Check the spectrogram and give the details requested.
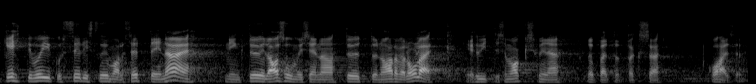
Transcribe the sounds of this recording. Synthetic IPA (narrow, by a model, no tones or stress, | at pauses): ke̞ht̪ivɤjɡ̥ust̪se̞lʲːist̪vɤjmɑlust̪e̞t̪ːeejnæeniŋɡ̥t̪ø̞ːleɑsumise̞nɑt̪ø̞ːt̪ˑːuneɑrve̞lo̞le̞kːˑjɑ̰hyjt̪ːˑisemɑksmine̞ | lɤpːˑe̞t̪ːˑɑt̪ːˑɑkse̞ | ko̞ɦḛsḛl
